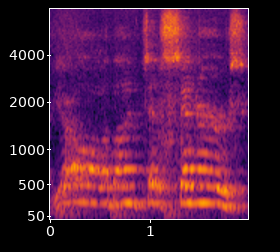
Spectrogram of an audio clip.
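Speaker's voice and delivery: very high, shrill, loud preacher yell. Retelling a joke about a replacement priest's sermon: imitating a preacher yelling. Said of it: "he started yelling at".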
